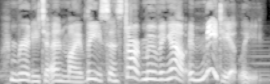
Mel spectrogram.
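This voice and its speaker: A worried female tenant, acted by a woman in a manga dub, with a highish, very expressive voice. She complains like someone scared and fed up, with music underneath. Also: fast talker. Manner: worried, complaining, folksy wording. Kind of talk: scripted manga dub acting.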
